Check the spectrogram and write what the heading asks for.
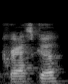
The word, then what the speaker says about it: Chrastka: The irony, Krista, is that Kraska rhymes with Chrastka? Nebraska.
